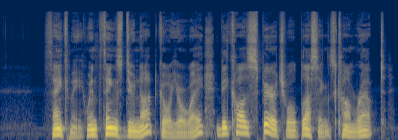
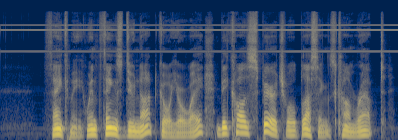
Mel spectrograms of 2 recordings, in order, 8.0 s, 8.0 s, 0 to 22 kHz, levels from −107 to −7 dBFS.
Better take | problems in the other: first | high-pitched whine; noticeable; throughout; 10 kHz, 20 dB below the speech

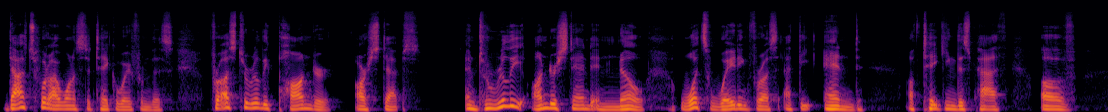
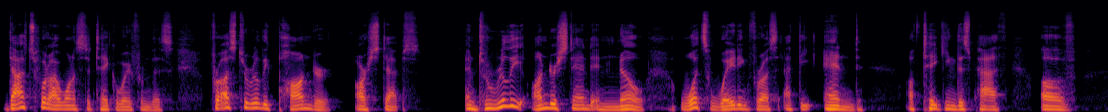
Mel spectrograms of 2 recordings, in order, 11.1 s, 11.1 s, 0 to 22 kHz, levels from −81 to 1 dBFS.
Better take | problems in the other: neither | none

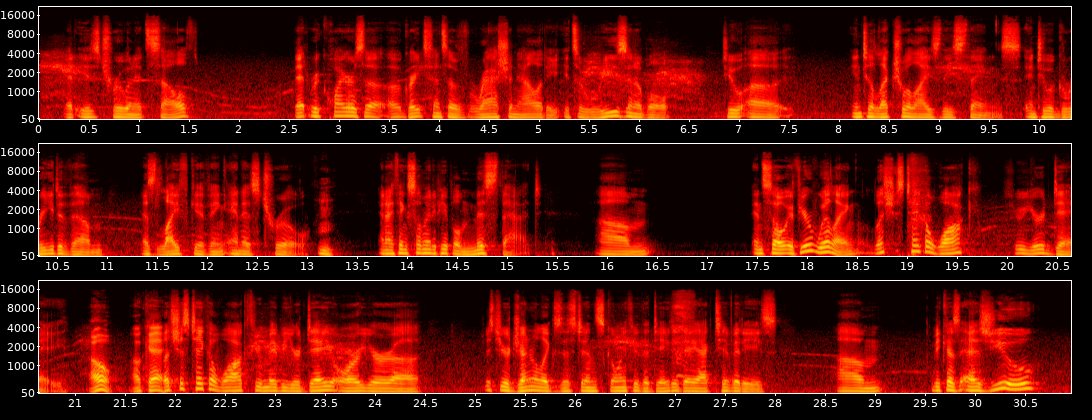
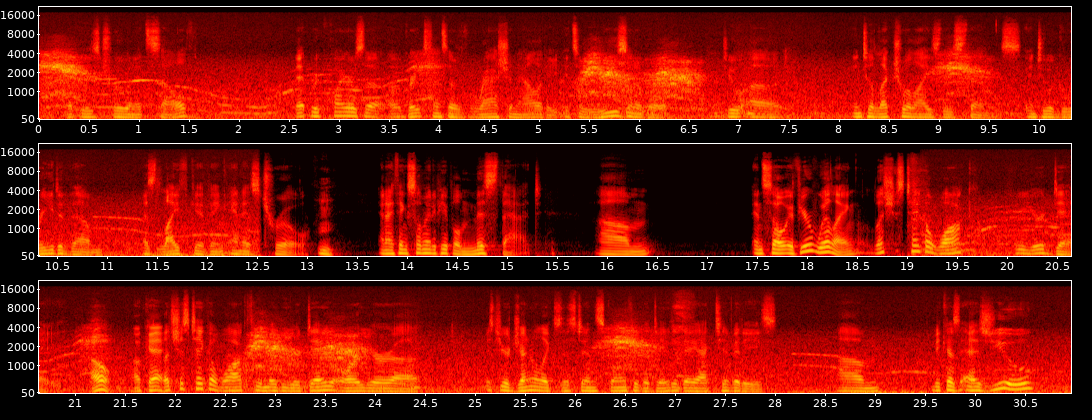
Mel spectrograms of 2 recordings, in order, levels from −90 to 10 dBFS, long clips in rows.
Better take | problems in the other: first | hiss; loud; until 13 s and from 19 s on; 4 dB below the speech; faint in the first

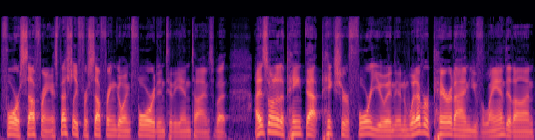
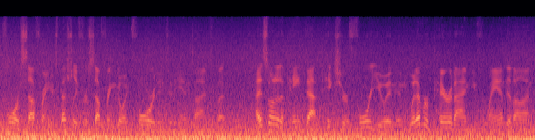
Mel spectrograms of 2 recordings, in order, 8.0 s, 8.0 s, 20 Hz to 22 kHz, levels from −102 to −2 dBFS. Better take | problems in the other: first | wind noise on the microphone; heavy; 6 dB below the speech

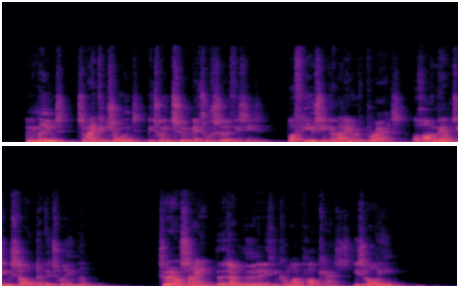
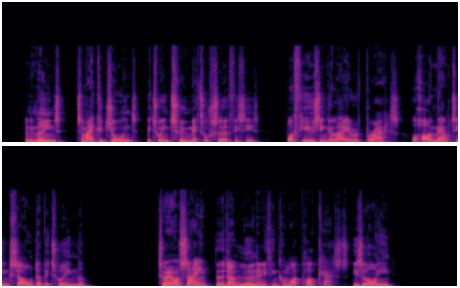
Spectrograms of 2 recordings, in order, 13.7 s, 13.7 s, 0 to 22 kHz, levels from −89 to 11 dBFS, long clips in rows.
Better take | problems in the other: second | room echo; noticeable; dies away in 0.6 s // off-mic speech; far

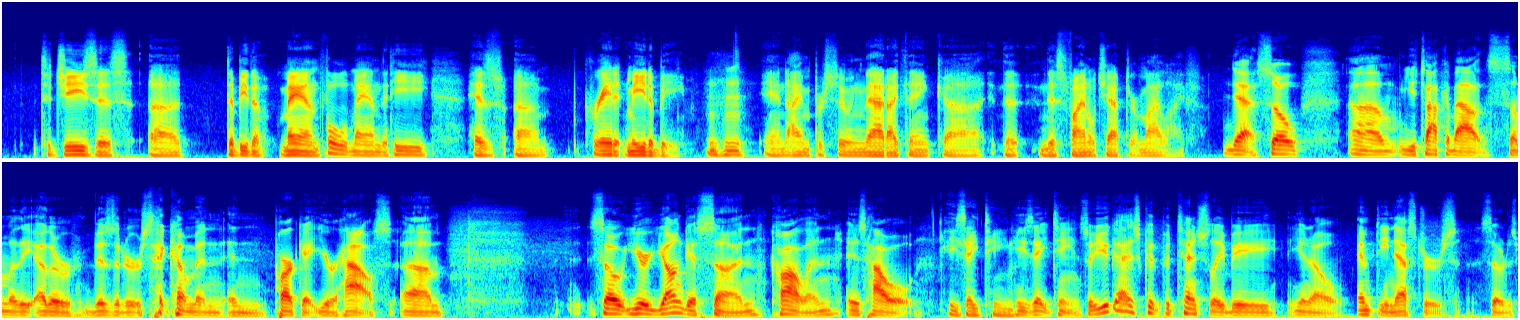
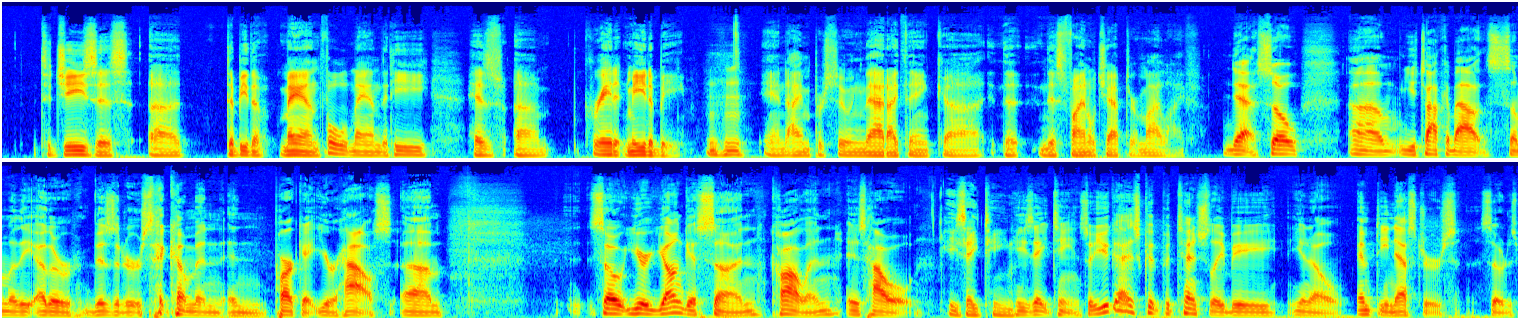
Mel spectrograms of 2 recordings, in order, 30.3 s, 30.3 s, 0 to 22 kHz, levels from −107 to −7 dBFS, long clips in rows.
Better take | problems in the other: second | muffled; very; fading above 2.5 kHz

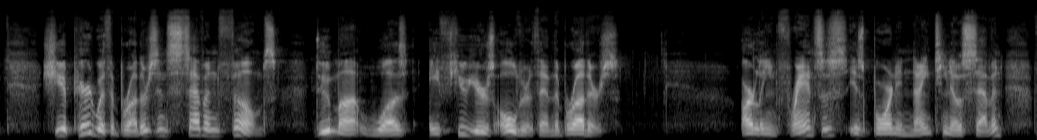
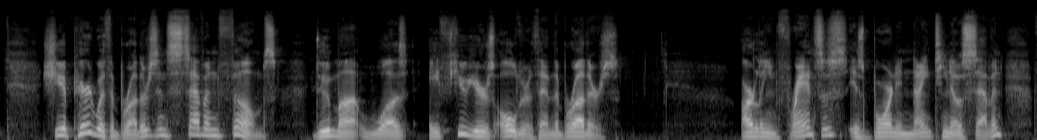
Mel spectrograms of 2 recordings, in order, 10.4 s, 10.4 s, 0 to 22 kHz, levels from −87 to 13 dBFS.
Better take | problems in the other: second | thin; somewhat; fading below 300 Hz

